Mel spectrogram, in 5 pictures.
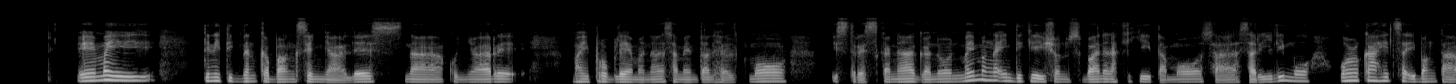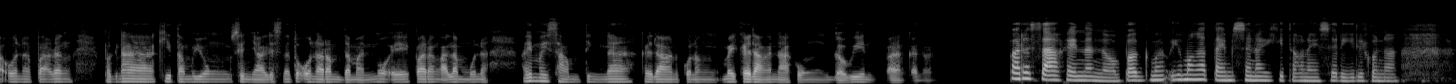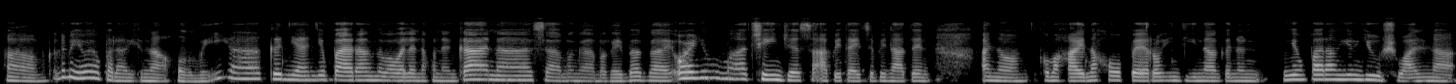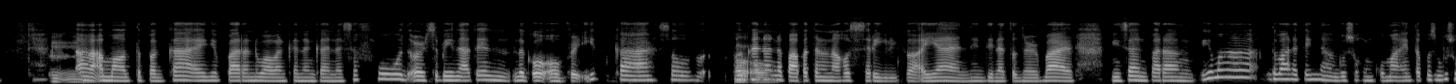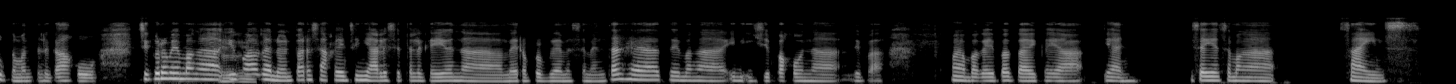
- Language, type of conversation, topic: Filipino, podcast, Paano mo pinapangalagaan ang iyong kalusugang pangkaisipan kapag nasa bahay ka lang?
- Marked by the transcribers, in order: in English: "indications"; tapping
